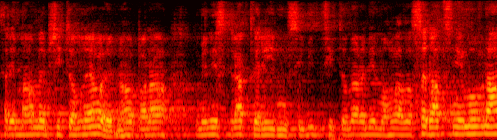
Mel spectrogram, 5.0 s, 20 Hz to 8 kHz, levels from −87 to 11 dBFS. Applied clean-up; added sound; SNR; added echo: none; none; none; reverberation time 1.5 s.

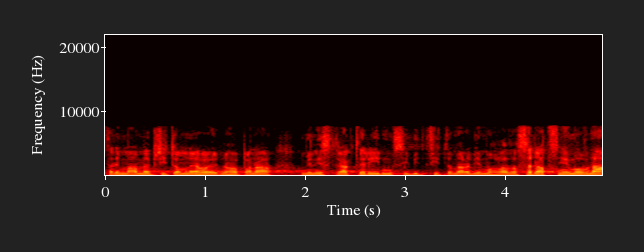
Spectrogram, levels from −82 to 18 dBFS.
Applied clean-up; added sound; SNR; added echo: none; none; none; none.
